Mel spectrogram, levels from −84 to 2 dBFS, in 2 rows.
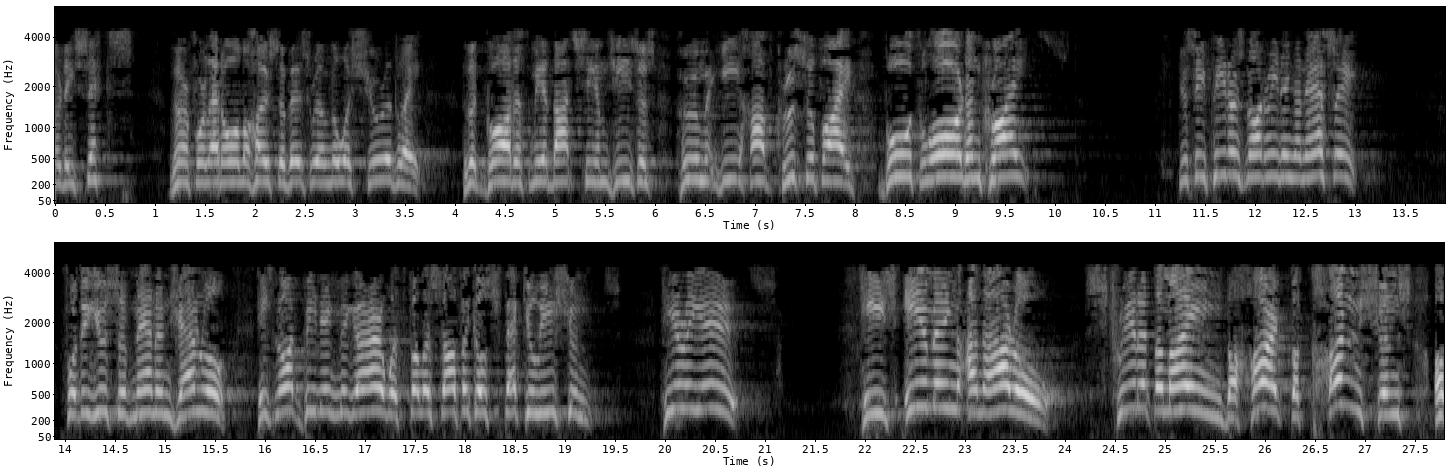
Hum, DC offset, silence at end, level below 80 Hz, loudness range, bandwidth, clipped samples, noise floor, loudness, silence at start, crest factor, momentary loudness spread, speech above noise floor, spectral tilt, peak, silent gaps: none; under 0.1%; 0 s; -76 dBFS; 9 LU; 4.5 kHz; under 0.1%; -78 dBFS; -26 LUFS; 0 s; 20 dB; 15 LU; 53 dB; -8 dB/octave; -6 dBFS; none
